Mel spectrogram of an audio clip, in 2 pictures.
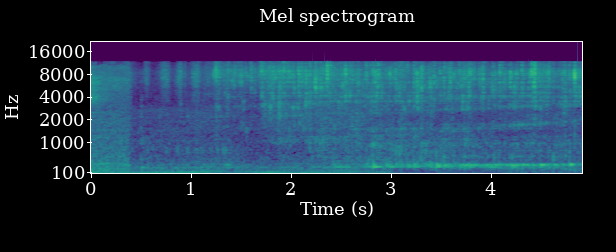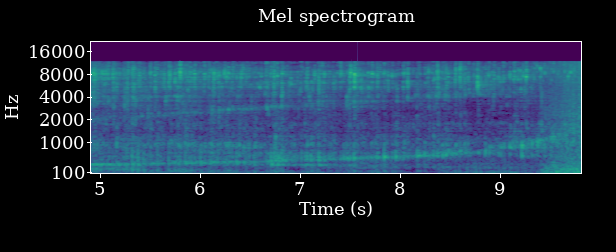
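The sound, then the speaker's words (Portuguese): Water runs steadily from a tap into a container being filled with water for an animal, its hollow tone rising gradually as the vessel fills, continuous for about ten seconds with no voices. “A gente vai pôr água para você.”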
